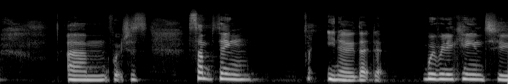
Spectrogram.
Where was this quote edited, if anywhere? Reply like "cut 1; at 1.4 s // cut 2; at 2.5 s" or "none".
cut 1; at 1.1 s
